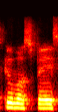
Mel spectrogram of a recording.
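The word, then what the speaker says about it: Kumospace: How do you pronounce it? Yeah, it's Kumo space.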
